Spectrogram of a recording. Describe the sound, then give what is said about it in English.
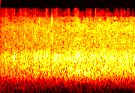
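Steady, dense applause from a large crowd, a continuous wash of many hands clapping at once, loud and sustained with no voices standing out. “Ooh, that's a big crowd.”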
